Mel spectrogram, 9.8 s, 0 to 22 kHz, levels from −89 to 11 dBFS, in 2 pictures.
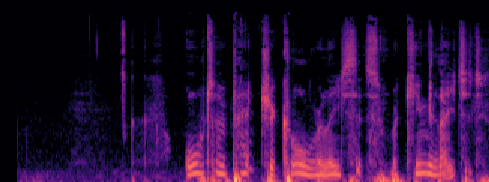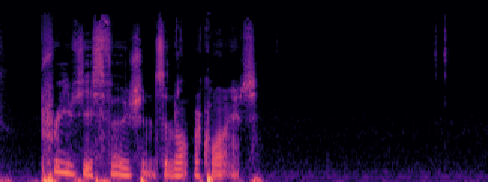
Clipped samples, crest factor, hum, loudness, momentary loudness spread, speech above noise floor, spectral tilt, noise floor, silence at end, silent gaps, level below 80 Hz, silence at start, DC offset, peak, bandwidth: under 0.1%; 22 dB; none; -24 LUFS; 17 LU; 45 dB; -6 dB/octave; -66 dBFS; 2.25 s; none; -28 dBFS; 1.2 s; under 0.1%; -2 dBFS; 15 kHz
